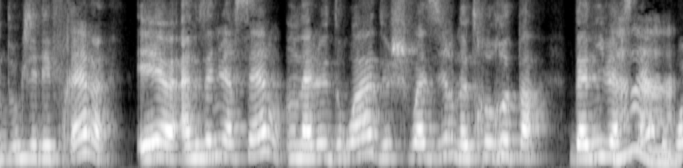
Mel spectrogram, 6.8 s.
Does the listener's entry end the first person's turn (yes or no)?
no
